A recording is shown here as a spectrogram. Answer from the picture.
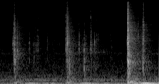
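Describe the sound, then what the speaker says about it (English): Typing on a computer keyboard, a few distinct close key clacks spaced irregularly, the last ones louder, with no voices. "typing is difficult"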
